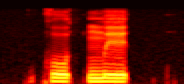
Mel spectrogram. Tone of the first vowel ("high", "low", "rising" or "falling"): high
